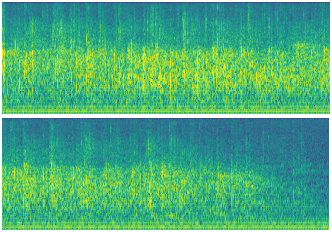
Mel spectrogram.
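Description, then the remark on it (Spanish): An audience claps together in a sustained burst of dense, crackling applause that holds steady for several seconds before slowly tapering off, with a low steady hum underneath. “¿Le podemos dar un aplauso al Señor, por favor?”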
